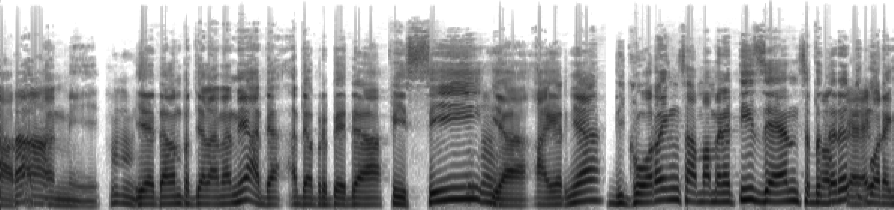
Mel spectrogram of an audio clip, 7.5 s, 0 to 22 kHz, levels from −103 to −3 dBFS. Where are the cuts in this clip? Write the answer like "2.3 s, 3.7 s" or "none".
3.2 s, 5.1 s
